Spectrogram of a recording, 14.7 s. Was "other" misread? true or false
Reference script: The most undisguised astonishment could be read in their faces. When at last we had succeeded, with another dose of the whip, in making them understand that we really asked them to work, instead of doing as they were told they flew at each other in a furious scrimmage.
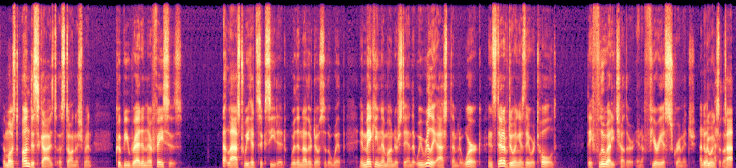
false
